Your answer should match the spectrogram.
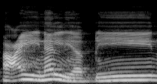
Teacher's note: মধ্যে আরজি তিন আলিফ টান দিয়ে ওয়াকফ করতে হবে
